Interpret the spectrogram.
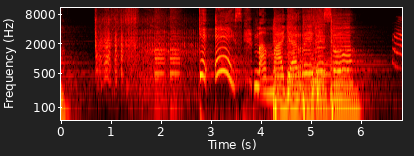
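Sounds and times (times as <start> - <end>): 
car engine cranking and starting: 0.6 - 3.7
speech: 3.8 - 6.0.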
